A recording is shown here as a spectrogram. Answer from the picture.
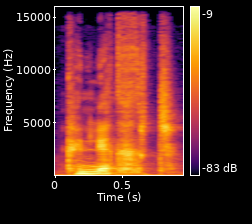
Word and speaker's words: night: In Middle English, it's knicht. Knicht. Okay, so I pronounced everything, and the GH, I gave a phlegmy sound, okay?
